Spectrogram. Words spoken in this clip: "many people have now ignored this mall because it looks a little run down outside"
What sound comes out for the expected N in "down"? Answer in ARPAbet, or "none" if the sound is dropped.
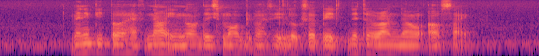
none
